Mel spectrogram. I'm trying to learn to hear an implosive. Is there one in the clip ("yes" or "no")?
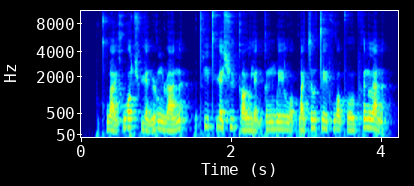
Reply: no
